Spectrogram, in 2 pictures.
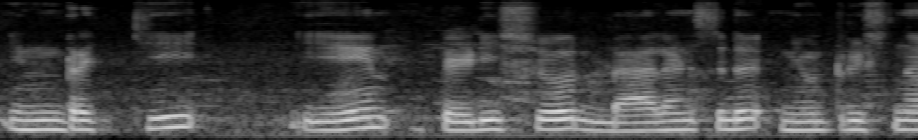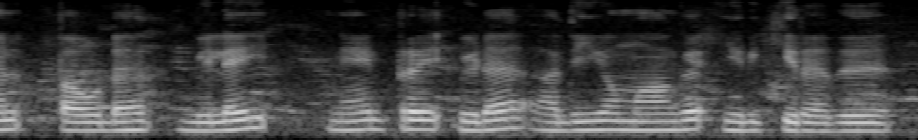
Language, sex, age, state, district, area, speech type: Tamil, male, 18-30, Tamil Nadu, Sivaganga, rural, read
